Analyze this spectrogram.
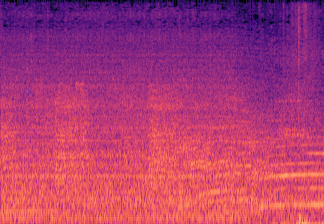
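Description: Cows moo nearby.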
